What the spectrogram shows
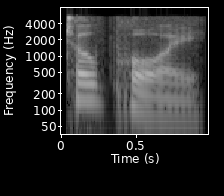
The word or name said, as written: topoi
